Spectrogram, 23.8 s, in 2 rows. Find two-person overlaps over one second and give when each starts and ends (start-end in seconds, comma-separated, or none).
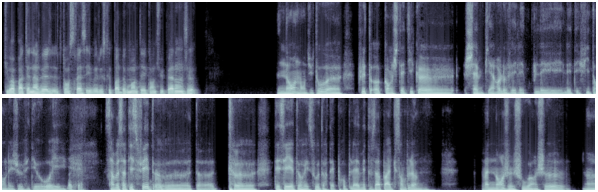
none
